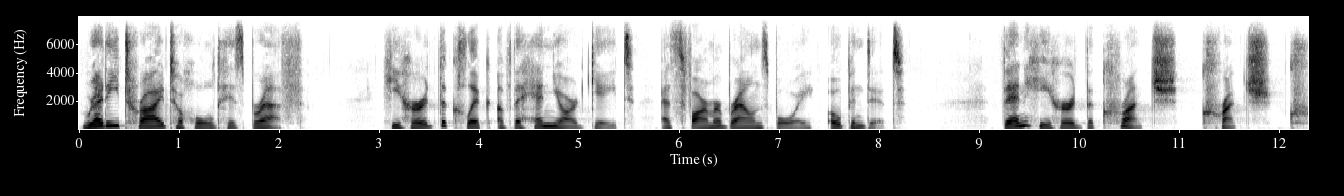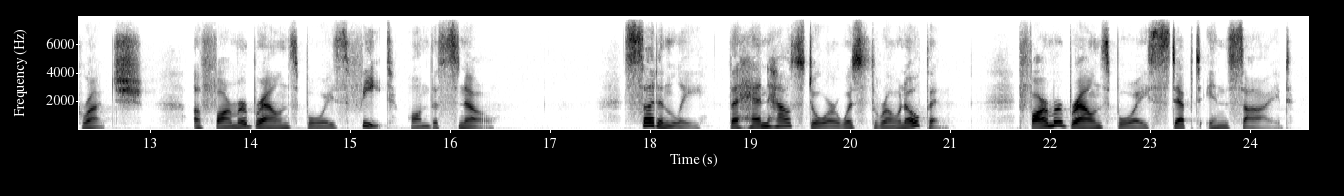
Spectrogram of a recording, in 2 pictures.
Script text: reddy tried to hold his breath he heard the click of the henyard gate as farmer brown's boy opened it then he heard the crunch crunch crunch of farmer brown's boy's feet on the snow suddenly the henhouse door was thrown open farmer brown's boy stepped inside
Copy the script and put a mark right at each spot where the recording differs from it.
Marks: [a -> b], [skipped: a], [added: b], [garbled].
reddy tried to hold his breath he heard the click of the henyard gate as farmer brown's boy opened it then he heard the crunch crunch crunch of farmer brown's boy's feet on the snow suddenly the henhouse door was thrown open farmer brown's boy stepped inside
